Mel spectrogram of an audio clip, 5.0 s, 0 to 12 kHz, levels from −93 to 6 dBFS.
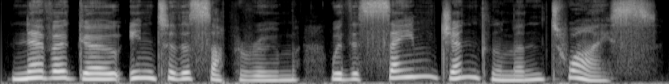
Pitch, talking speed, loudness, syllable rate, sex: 225 Hz, 130 wpm, -17 LUFS, 3.7 syllables/s, female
